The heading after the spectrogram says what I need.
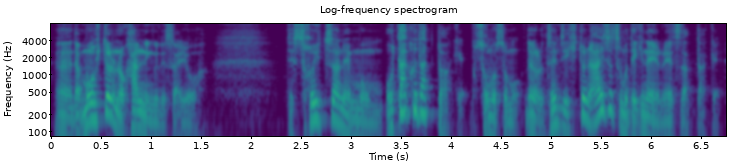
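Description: A middle-aged man hosting a podcast from a small radio studio, telling a comedy story and acting out the people in it with loud, shouted bursts. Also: huge pitch swings, very fast, slightly rough. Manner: acts out quoted shouting with big pitch jumps. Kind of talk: animated storytelling.

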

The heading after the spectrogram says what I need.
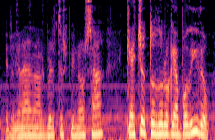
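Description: A woman's voice: lowish voice, steady tone, rapid-fire, a little mellow. A woman with a Spain Spanish accent presents a prepared podcast introduction as host, formal and courteous. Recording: music under the voice. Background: music.

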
